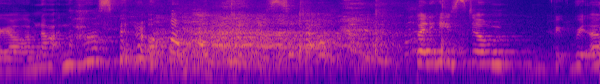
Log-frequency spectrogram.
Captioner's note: laughing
